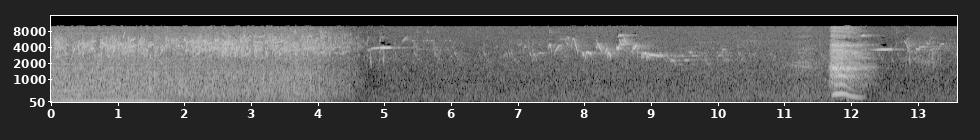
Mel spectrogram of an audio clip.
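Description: A flock of small birds twittering densely for about four seconds, then thinning to scattered chirps and calls. About twelve seconds in comes a girl's short sigh.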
